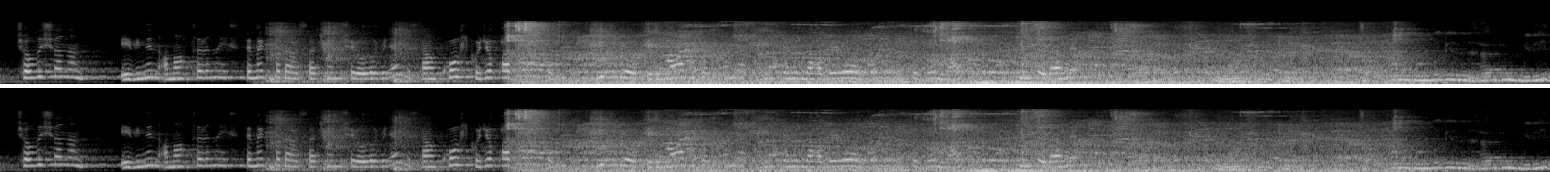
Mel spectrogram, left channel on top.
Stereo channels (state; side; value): quieter; right; 3.2 dB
